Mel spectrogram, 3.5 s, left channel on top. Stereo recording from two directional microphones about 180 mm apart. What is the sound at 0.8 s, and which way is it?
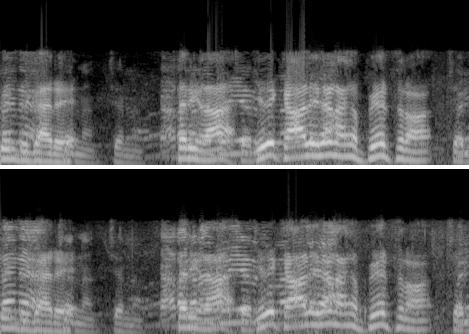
Speech, 30° left (ahead or behind).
